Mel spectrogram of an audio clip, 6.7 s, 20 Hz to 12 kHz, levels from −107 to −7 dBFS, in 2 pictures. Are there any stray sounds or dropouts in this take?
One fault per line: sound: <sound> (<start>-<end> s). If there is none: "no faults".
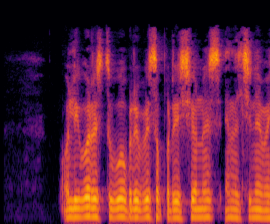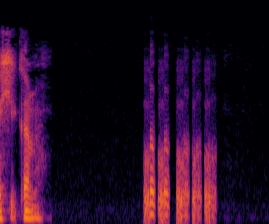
sound: laugh (5.2-6.1 s)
